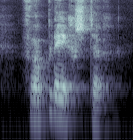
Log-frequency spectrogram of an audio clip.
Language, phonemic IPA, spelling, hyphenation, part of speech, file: Dutch, /vərˈpleːx.stər/, verpleegster, ver‧pleeg‧ster, noun, Nl-verpleegster.ogg
- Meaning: nurse, sister (senior nurse)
